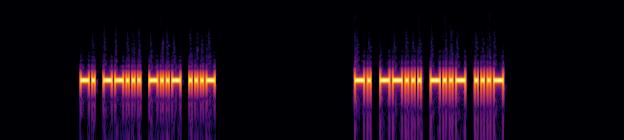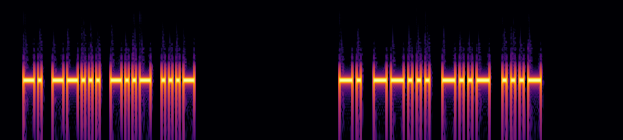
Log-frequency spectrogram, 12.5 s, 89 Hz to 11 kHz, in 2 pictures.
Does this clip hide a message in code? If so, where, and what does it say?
Yes: Morse code from 0.8 to 11.6 s, heard as a keyed tone, about 36 wpm, 700 Hz. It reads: N7XV N7XV N7XV N7XV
